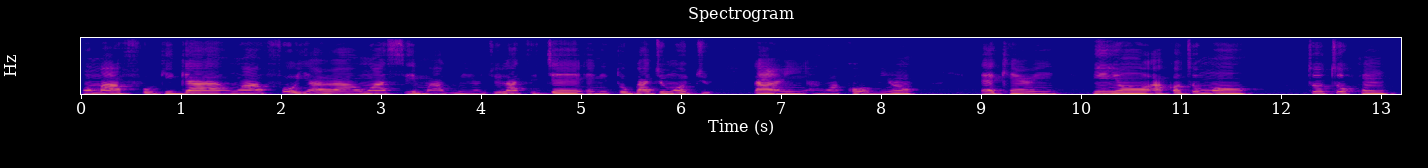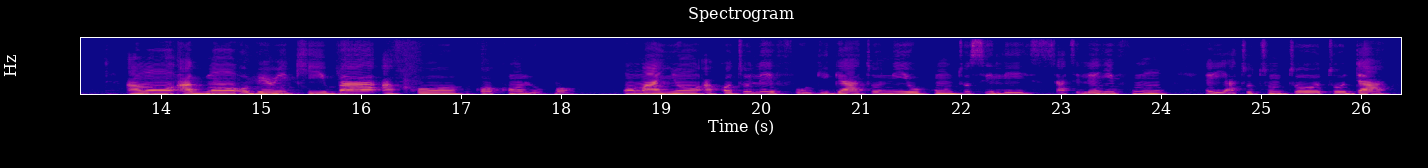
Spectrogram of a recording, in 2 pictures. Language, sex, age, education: Yoruba, female, 30-45, tertiary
